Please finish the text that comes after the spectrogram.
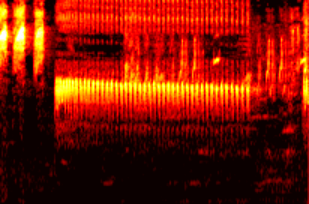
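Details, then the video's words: Bird lure sound used to draw birds from bushes: a few high chirps, then a long, fast, evenly pulsed trill lasting about two seconds. "SUARA PIKAT BURUNG pelamboyan ribut"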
